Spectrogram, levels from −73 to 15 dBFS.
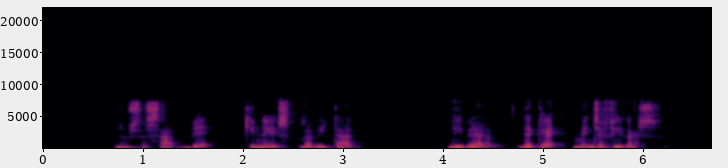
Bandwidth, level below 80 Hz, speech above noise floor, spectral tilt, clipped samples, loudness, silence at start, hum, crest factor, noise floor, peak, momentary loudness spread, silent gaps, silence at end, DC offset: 8 kHz; -66 dBFS; over 63 dB; -5 dB/octave; under 0.1%; -28 LUFS; 0.7 s; none; 18 dB; under -90 dBFS; -12 dBFS; 9 LU; 1.77-2.00 s, 3.23-4.03 s, 4.63-4.68 s, 5.25-5.29 s; 0.55 s; under 0.1%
